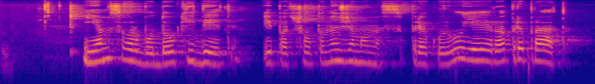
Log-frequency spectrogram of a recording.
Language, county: Lithuanian, Kaunas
